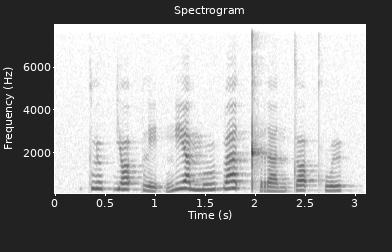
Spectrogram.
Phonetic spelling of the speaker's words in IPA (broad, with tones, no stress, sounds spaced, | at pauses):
k l u˥˩ k̚ j ɔ˦˥ ʔ p l i˨˩ t̚ ŋ i˥˩ a̯ m uː˦˥ b a˥˩ t̚ kʰ r a˧ n t ɔ˥˩ ʔ kʰ w ɯ˦˥ k̚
